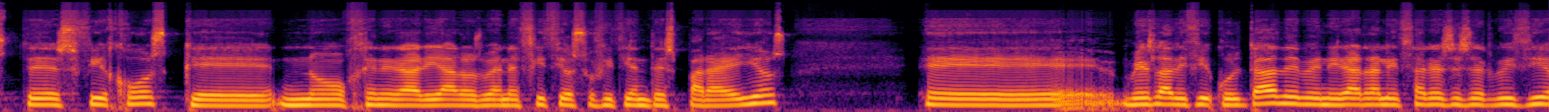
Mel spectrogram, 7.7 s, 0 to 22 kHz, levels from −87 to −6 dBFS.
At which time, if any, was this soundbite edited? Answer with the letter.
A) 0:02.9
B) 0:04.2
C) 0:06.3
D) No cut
D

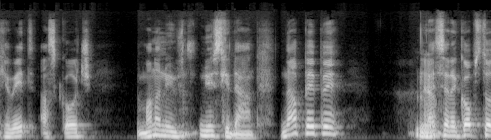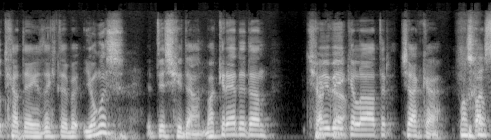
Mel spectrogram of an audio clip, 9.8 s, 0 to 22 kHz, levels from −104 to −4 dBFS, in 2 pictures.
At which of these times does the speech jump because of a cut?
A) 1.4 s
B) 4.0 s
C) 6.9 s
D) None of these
A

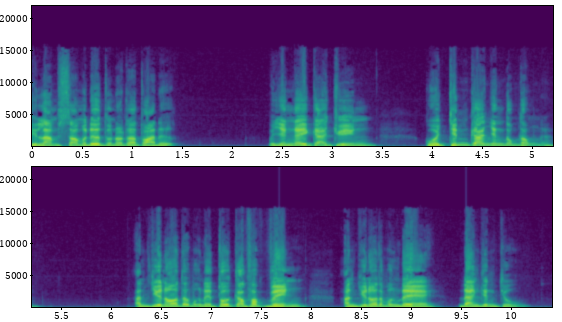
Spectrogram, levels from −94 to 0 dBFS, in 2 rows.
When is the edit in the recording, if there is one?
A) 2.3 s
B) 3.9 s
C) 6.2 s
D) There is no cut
C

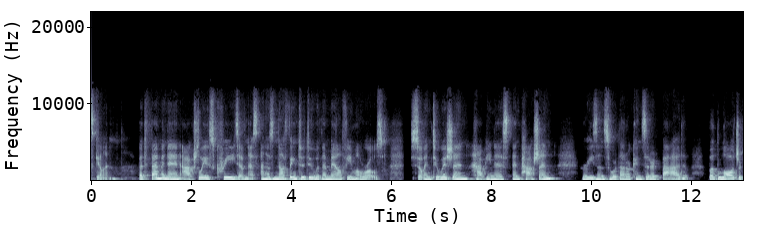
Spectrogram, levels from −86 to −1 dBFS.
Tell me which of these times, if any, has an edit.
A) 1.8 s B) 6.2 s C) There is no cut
B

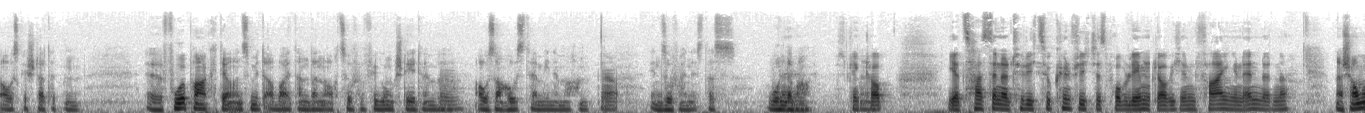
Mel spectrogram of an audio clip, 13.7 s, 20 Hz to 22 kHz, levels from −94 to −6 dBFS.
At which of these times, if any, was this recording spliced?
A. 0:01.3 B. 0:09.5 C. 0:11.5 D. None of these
C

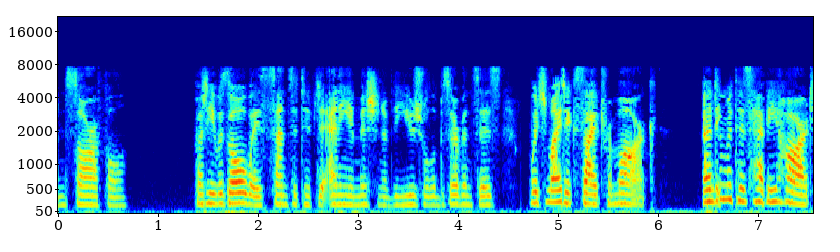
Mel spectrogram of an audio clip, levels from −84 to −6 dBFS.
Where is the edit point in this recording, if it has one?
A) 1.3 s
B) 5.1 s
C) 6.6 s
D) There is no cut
C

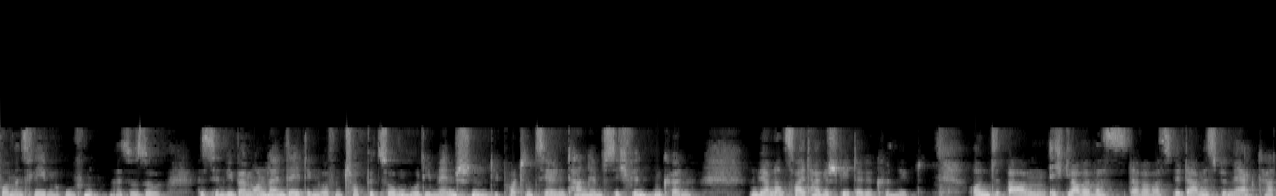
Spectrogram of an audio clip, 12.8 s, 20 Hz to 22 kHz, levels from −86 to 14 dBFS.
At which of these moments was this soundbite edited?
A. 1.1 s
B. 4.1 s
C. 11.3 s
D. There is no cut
C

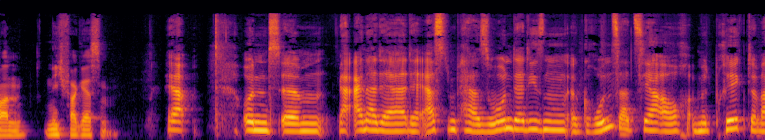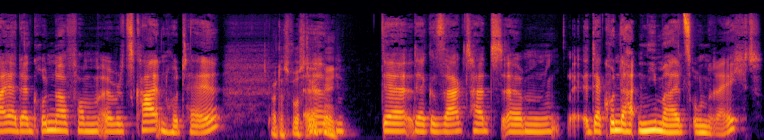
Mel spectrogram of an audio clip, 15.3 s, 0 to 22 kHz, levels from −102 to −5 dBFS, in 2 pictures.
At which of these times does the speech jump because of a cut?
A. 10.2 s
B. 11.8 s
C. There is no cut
B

